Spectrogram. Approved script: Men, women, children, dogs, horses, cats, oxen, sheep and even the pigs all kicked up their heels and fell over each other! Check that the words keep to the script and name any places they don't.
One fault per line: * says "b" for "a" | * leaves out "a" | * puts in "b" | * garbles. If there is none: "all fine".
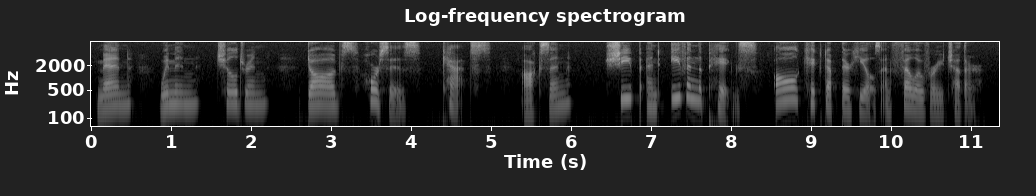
all fine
